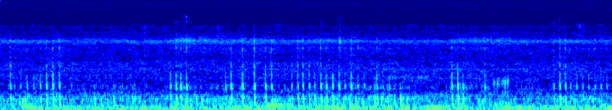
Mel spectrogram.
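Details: Short burst of a cat's purr, a dense low buzzing rumble with a fast regular flutter and soft breathy accents.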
